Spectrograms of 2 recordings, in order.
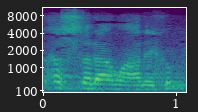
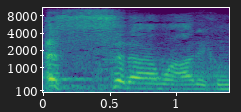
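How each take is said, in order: First: The s sound is doubled without extra hissing. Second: The s sound is hissed long and heavily. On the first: The speaker calls it right. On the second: The speaker calls it wrong.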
